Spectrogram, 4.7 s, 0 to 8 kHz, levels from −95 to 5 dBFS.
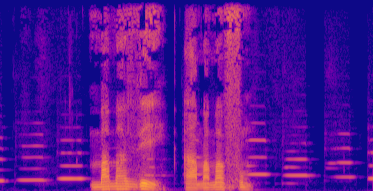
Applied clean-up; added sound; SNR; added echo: none; Wind instrument, woodwind instrument; 13 dB; none.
